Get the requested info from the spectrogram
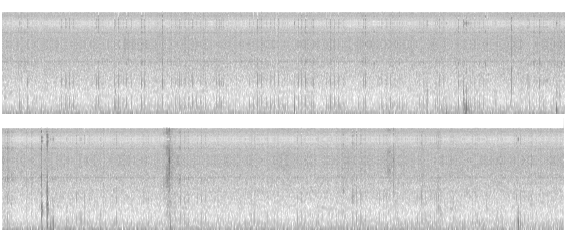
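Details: Pet cats purring at home, a steady low rumble throughout with faint scattered clicks and brief taps.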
